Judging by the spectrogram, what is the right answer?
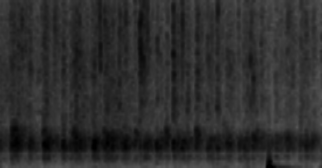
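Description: A church audience applauds four volunteers, a steady wash of clapping throughout with one sharp thump near the end.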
